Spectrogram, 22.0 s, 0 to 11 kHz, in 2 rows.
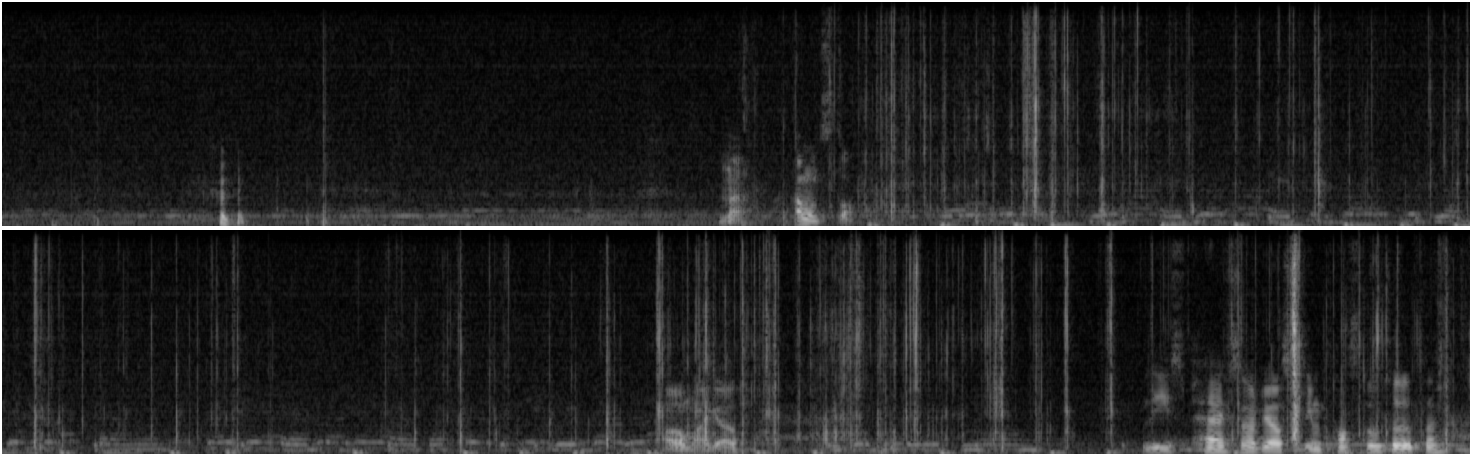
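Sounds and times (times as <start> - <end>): quiet background music: 0.0 - 22.0
foil wrapper crinkling: 5.8 - 13.2, 13.8 - 22.0
foil wrapper tearing: 6.1 - 13.2, 13.8 - 22.0.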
